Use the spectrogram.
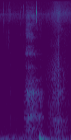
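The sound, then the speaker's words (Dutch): A single stifled, breathy sound, half yawn and half cough, muffled, with a soft throaty catch in the middle before it trails off into quiet breathing. “nou, een combinatie tussen een gaap en een hoest, maar het was het net niet.”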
